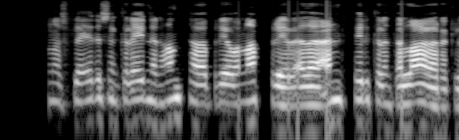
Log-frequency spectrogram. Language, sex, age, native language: Icelandic, female, 60-69, Icelandic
